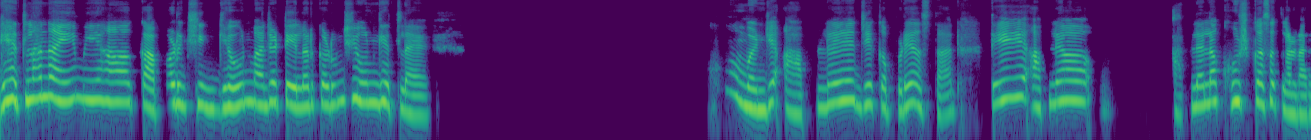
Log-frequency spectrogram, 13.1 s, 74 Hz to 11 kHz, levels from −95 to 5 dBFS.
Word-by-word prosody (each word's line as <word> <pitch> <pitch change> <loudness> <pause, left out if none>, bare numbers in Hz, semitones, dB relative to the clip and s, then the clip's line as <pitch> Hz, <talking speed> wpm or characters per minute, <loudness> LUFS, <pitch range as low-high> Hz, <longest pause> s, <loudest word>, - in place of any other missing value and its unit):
घेतला 310 +3 +4
नाही, 320 -3 +4
मी 320 -2 0
हा, 290 -1 +2
कापड 255 +3 +2
शि 265 +1 -2 0.2
घेऊन 245 +4 +2
माझ्या 275 0 +2
टेलरकडून 255 +2 +1
शिवून 295 -3 +1
घेतलाय." 225 -10 -2 2.9
हो. 425 -6 -11
म्हणजे 240 -2 +2
आपले 235 +10 -1
जे 270 +2 -1
कपडे 235 +1 -3
असतात, 200 -8 -5 0.4
ते 325 +5 +2
आपल्या 275 +2 -1 1.1
आपल्याला 250 +9 0
खुश 295 0 +1
कसं 285 0 +1
करणार? 185 -3 -1
270 Hz, 105 wpm, -23 LUFS, 235-295 Hz, 2.9 s, घेतला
